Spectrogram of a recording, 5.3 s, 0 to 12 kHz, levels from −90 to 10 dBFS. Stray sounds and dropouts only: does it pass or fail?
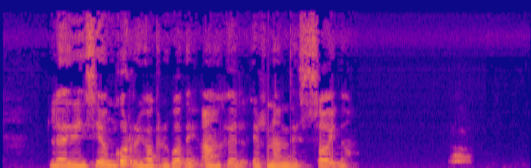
fail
